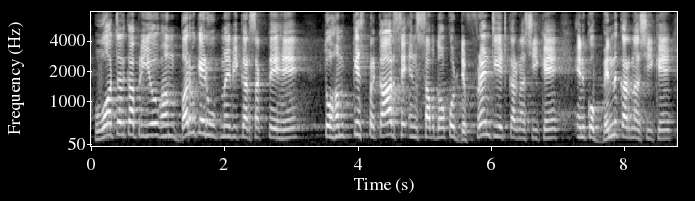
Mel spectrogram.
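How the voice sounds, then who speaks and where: A man's voice: very high-pitched, a bit bright, in a large hall. A man teaching a spoken English lesson. He drills his students by asking the same question again and again.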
